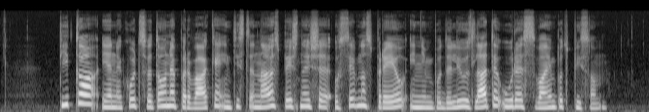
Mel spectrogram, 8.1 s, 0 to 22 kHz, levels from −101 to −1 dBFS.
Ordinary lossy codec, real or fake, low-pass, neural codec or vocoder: none; real; 14.4 kHz; none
